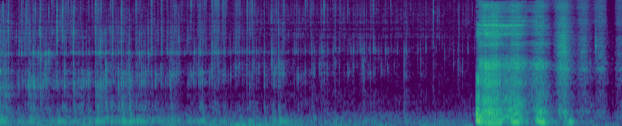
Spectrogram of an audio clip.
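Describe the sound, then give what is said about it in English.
Tea is poured in a short, loud gush of liquid splashing into a cup near the end, lasting about a second and a half after a quiet, low murmuring background. “My Barely. pouring of the tea.”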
